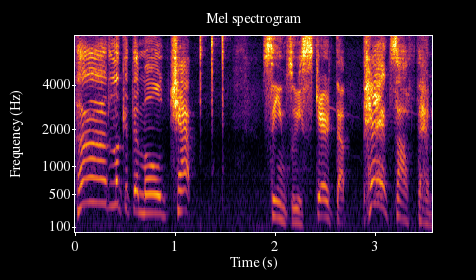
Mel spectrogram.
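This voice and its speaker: A put-on character voice, female-sounding and high-pitched, moves at a moderate pace with very wide pitch swings. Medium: video game. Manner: condescending, dry wit.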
